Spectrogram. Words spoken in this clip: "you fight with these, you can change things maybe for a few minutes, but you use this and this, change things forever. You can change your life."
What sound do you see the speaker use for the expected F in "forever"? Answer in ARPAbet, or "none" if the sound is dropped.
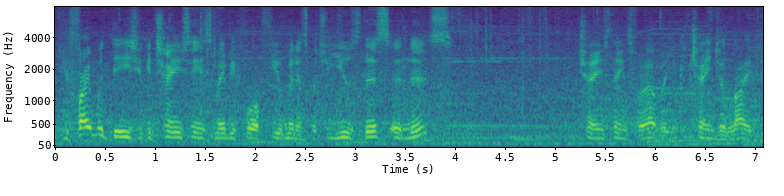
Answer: F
